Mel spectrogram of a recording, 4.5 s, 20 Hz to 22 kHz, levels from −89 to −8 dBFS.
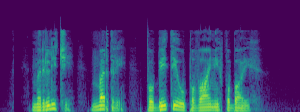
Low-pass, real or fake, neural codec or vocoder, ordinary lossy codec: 7.2 kHz; real; none; AAC, 32 kbps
